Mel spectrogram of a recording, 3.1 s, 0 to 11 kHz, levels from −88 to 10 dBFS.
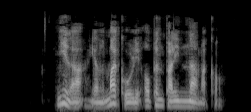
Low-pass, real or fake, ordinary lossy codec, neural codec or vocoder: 7.2 kHz; real; AAC, 32 kbps; none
